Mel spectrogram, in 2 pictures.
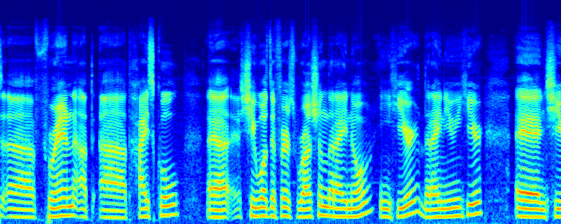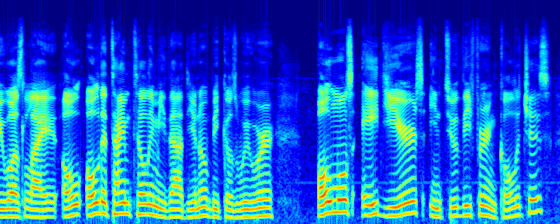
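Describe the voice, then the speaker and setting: Host telling stories. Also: male voice, on the high side, measured pace, a bit bright, clean tone, dry recording. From Mexico. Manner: conversational, storytelling. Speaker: podcast host. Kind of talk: casual interview chat.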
